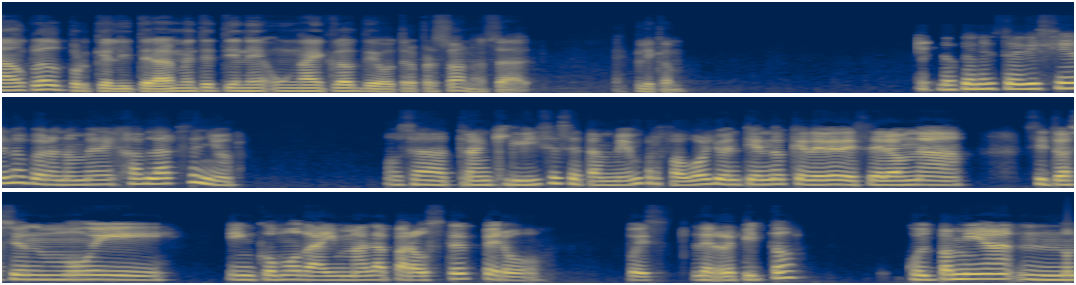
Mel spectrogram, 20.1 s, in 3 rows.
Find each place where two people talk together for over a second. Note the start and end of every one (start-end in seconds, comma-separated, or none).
none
